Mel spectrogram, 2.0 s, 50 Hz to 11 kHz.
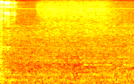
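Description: A single sharp thump as a roughly 25 kg test weight is set down on a Mettler Toledo floor scale's platform, then a steady low background rumble.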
